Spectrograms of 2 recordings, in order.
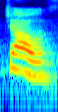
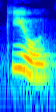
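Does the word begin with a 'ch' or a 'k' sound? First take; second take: ch; k. First: The word begins with a 'ch' sound. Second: The word begins with a 'k' sound. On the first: The speaker calls it wrong. "हम इसे बोलते हैं चाउज, it's not चाउज" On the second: The speaker calls it right. "It's कियोज"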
